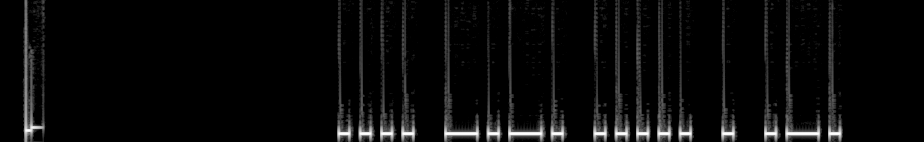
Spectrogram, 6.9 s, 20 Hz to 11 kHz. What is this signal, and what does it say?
Morse code, heard as a keyed tone, about 15 wpm, 700 Hz. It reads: HC5ER
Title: DXCC-100 Call Signs - 5 Characters - Repeated 2x - 15wpm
